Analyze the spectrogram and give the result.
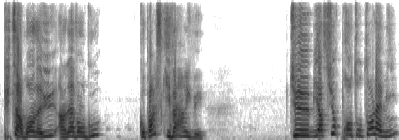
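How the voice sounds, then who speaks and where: A woman talking as an excited anime fan in a casual, sweary reaction commentary, gushing with slangy exclamations. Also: sits high, normal speed. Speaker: reaction video host.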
